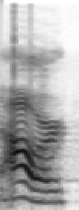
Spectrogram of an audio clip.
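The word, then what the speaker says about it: hour: a vowel sound an our an honest person the words our and honest begin with a vowel sound as the initial consonant H is not pronounced similarly an x-ray and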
